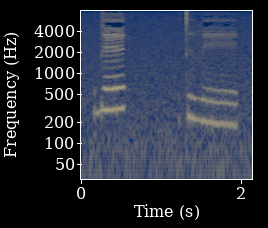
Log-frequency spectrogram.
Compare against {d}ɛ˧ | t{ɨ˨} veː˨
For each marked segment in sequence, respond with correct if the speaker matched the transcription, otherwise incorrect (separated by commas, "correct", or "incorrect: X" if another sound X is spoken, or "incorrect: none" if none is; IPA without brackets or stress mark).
correct, correct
